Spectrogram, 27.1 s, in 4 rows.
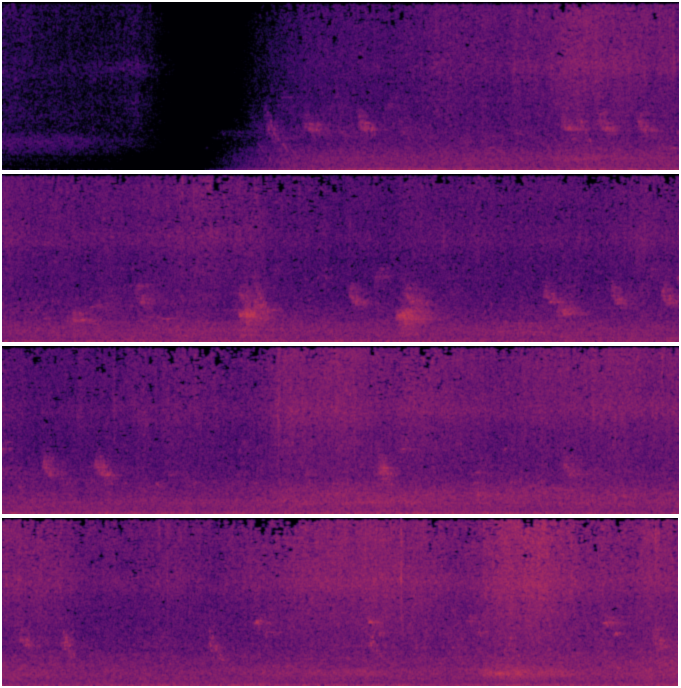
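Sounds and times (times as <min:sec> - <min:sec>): small birds chirping: 0:05.6 - 0:11.2.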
